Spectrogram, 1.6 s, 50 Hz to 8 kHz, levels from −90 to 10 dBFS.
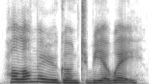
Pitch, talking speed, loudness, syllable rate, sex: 225 Hz, 310 wpm, -15 LUFS, 6.9 syllables/s, female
